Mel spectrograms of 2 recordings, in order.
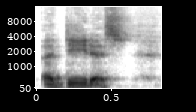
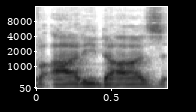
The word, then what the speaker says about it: Adidas: Puma and it's actually Adidas is how it's pronounced. I learned people think of as Adidas. So the founders of Adidas and Puma were brothers, and they had a company together, and then they started feuding.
